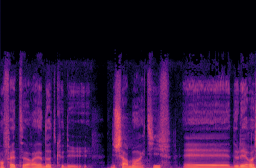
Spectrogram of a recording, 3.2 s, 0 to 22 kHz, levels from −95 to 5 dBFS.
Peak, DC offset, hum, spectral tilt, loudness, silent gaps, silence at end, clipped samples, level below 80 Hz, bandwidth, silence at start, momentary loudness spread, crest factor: -10 dBFS; under 0.1%; none; -4.5 dB/octave; -29 LUFS; none; 0 s; under 0.1%; -58 dBFS; 15 kHz; 0 s; 10 LU; 18 dB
